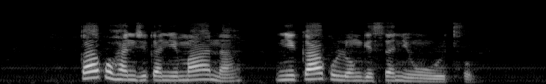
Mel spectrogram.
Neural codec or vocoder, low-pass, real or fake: none; 7.2 kHz; real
